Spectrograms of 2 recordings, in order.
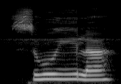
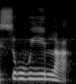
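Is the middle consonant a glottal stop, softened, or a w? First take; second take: softened; w. First: The glottal stop is softened into a smooth glide. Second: A clear w sound replaces the glottal stop. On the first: The hamzah is eased between hamzah and a vowel. "pakai tashil gitu" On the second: The hamzah is replaced by another letter. "maka diibdal tadi ya menjadi suwila"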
